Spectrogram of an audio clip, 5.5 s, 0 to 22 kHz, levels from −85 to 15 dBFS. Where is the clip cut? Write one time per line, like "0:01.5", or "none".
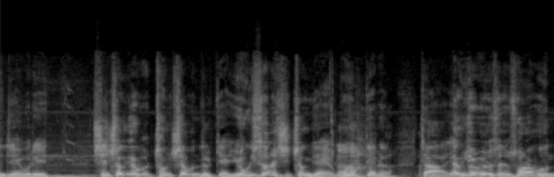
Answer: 0:04.0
